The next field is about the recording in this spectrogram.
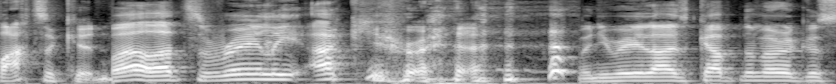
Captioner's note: laughing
